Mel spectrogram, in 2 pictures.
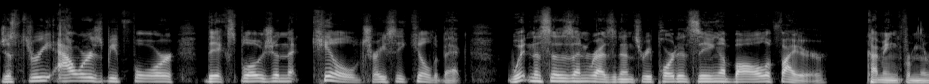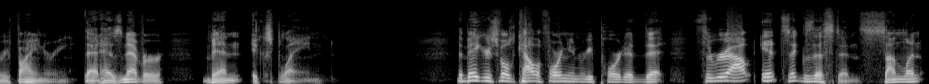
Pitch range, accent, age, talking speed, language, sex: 105-150 Hz, American, 50-69, 120 wpm, English, male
